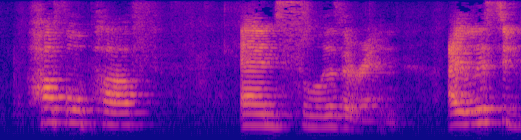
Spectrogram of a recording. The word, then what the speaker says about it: Hufflepuff: the four Hogwart houses they're all pronounced the way they they look but I'm going to pronounce them just in case Gryffindor Ravenclaw Hufflepuff and and Slytherin I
